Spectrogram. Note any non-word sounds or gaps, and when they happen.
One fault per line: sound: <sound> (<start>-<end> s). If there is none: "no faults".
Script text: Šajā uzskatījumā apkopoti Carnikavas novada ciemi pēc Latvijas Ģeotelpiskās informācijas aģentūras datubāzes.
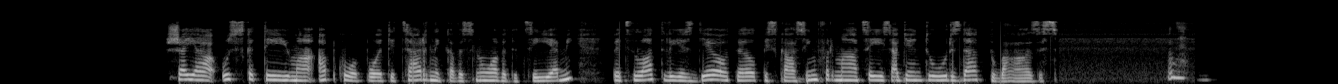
sound: laugh (11.7-11.9 s)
